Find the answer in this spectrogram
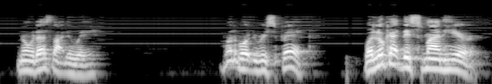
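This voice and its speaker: A man's voice comes through with music in the background. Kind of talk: sermon. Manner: exhortative, urgent pulpit delivery with rhetorical questions and repetition; halting at times, with filler pauses between phrases.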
